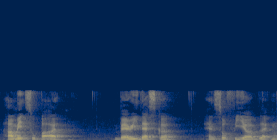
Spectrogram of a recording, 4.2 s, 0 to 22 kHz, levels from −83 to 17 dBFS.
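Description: No audible technical faults appear anywhere in this recording.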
